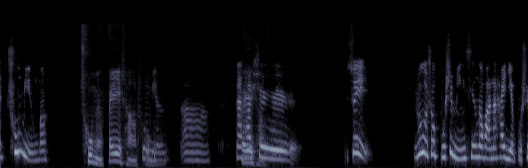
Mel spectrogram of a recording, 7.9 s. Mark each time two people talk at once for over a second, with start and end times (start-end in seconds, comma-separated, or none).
none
